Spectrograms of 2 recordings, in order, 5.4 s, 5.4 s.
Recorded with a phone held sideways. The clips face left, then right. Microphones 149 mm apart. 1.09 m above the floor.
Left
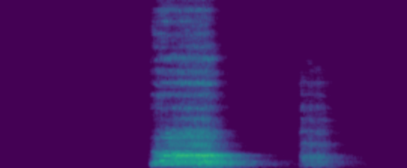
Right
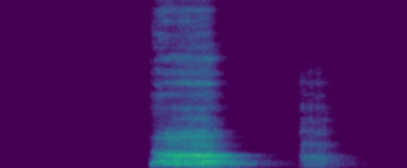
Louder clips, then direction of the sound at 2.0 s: Right 1 dB; 85° right.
